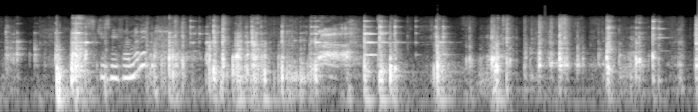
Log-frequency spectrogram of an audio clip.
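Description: Stacked kitchen bowls clinking and knocking as they are pulled apart and put away, a busy run of ceramic clatter with a person talking briefly over it.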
